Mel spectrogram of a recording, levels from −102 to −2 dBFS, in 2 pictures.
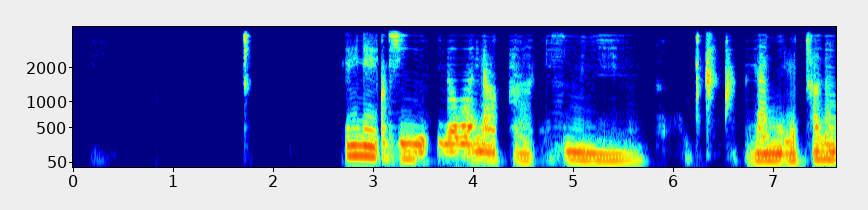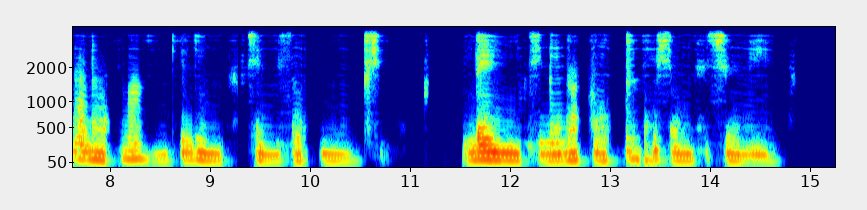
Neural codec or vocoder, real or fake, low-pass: codec, 44.1 kHz, 1.7 kbps, Pupu-Codec; fake; 3.6 kHz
